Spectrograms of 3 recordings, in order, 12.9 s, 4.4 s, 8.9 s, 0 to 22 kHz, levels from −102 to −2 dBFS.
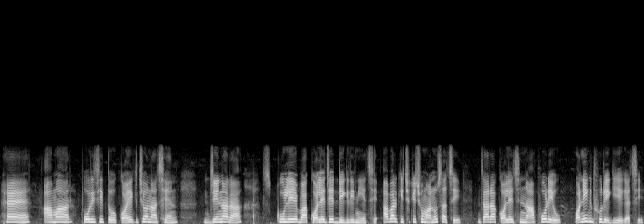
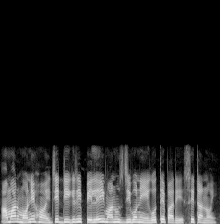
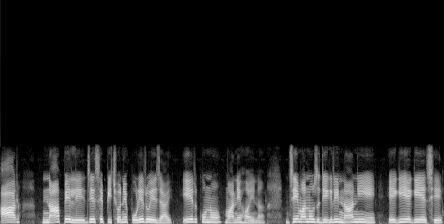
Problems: none marked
